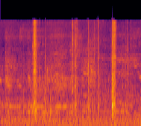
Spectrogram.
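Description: A few light plastic clicks and knocks, about four spread over two seconds, from the car's centre-console trim and cup-holder cover being handled.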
